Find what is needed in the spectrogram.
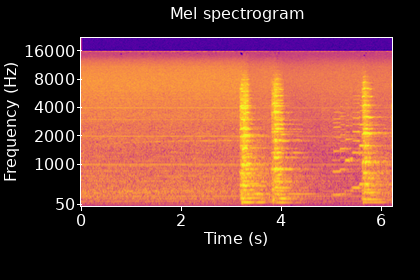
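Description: Ballet orchestra starting up: about three seconds of steady hiss, then two short, loud full chords from strings and orchestra, a quick rising run of notes, and another loud chord near the end.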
